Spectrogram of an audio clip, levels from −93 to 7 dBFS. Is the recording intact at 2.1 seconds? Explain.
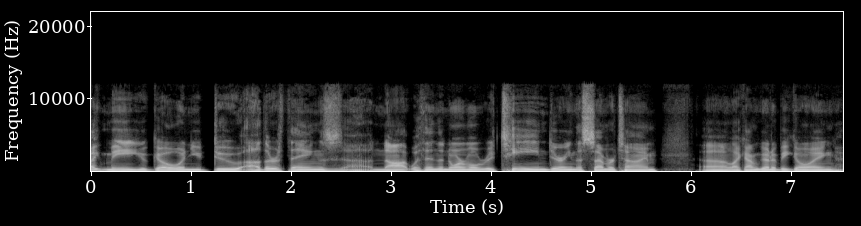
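Yes, the audio is intact at 2.1 seconds, with nothing there beyond the ordinary character of the call path it passed through.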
